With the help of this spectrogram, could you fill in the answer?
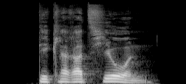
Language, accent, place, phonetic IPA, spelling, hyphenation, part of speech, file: German, Germany, Berlin, [ˌdeklaʀaˈt͡si̯oːn], Deklaration, De‧kla‧ra‧ti‧on, noun, De-Deklaration.ogg
- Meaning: declaration (written or oral indication of a fact, opinion, or belief)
